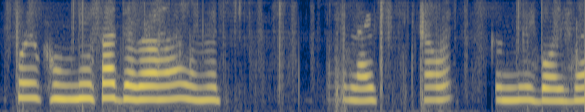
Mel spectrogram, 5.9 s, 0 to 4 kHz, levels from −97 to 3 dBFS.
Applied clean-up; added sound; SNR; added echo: neural separator model SepFormer WHAM!.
